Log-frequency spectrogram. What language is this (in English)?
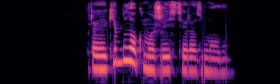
Belarusian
